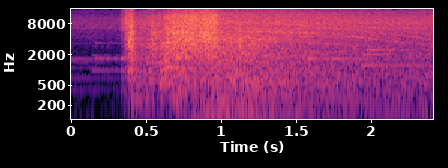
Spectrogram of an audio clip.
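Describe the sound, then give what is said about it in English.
A car engine cranks and catches, surges into a loud roar, then settles into a steady running tone that slowly fades as the car drives off, with no talk. “gets behind the wheel and drives off.”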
